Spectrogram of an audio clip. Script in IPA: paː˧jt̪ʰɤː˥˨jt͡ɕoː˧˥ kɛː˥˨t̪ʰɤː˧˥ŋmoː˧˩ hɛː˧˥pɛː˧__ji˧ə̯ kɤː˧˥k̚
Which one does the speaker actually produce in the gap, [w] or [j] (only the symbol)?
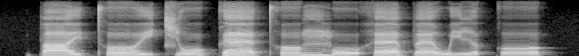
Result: w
